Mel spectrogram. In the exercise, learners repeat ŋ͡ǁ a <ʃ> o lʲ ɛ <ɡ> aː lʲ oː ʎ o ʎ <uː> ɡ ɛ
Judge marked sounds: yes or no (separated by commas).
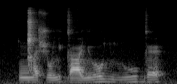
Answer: yes, yes, yes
